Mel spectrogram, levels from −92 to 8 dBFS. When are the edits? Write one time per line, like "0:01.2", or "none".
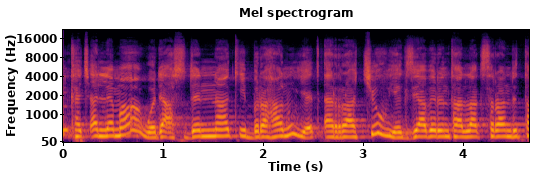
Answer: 0:02.6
